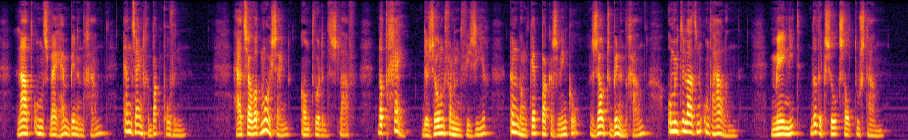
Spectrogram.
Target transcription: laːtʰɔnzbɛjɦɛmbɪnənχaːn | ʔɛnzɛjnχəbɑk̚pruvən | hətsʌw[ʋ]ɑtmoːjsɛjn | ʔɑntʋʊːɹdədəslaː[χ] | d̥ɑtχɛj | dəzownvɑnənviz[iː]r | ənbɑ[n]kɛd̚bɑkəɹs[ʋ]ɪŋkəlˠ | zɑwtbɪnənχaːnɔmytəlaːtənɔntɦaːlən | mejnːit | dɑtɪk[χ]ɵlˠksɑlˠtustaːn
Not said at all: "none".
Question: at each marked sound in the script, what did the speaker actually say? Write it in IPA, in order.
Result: ʋ, f, iː, ŋ, ʋ, s

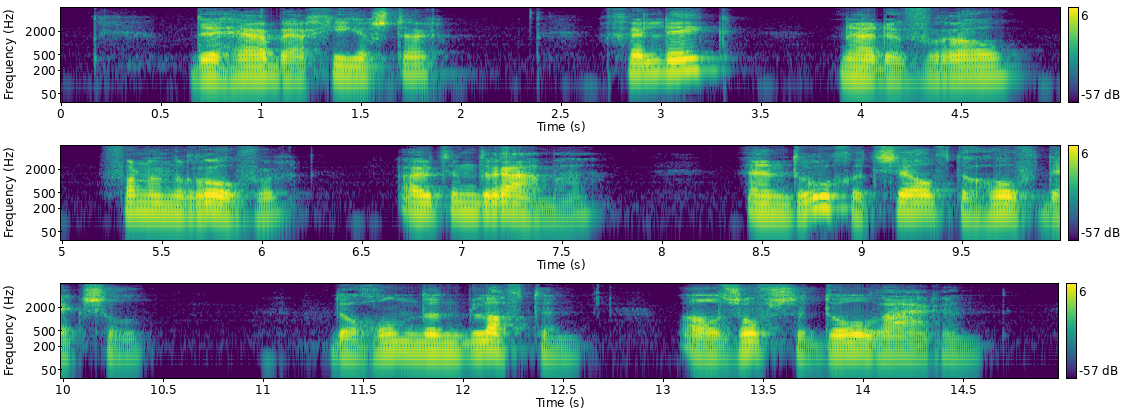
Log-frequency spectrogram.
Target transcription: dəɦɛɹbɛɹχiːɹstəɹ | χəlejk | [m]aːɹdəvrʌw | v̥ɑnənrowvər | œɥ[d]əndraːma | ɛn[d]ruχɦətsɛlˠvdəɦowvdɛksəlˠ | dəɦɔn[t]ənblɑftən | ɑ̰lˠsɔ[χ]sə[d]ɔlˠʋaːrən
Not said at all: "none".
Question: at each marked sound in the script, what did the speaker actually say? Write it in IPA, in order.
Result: n, t, d, d, f, d

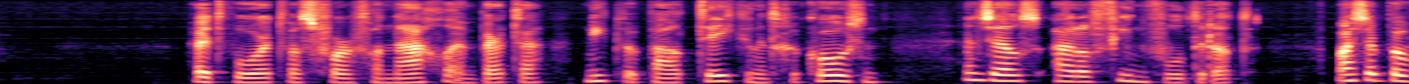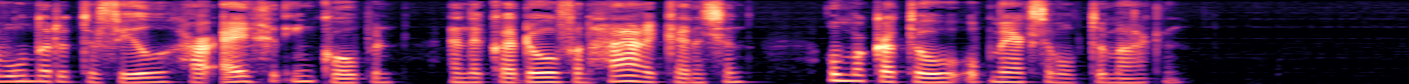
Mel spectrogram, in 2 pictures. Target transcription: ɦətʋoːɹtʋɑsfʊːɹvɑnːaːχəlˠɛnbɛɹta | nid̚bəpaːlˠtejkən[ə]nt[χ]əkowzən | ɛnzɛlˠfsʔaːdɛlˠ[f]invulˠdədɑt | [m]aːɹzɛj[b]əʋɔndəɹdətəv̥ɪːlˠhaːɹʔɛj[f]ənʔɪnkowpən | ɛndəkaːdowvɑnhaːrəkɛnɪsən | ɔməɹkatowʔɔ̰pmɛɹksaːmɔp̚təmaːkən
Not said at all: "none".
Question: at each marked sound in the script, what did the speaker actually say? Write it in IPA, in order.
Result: ə, χ, f, m, b, χ

